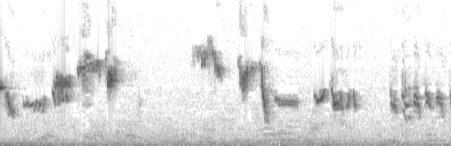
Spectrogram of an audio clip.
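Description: Robin song: a stream of thin, high, varied warbling phrases with quick trills and slurred notes, broken by short pauses, over a faint low rumble.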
